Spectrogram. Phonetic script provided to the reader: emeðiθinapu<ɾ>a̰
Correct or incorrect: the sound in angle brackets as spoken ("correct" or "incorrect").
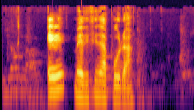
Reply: correct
